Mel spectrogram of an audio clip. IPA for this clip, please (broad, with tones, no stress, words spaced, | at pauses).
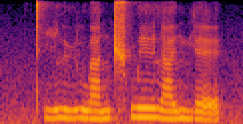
t̪ʰi˨˦ly˨˦lwa˨˦n ʈ͡ʂʰwe˦ɪ̯la˨˦ɪ̯ mjɛ̰˨˩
